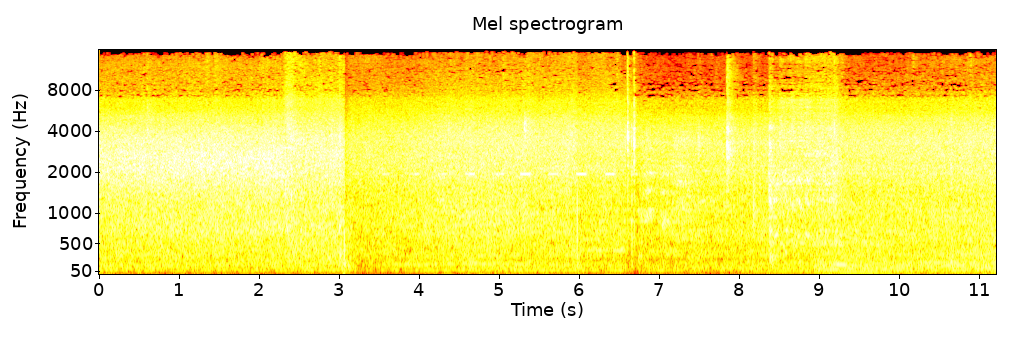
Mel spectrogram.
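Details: Toyota Rush (2007 or 2003 stated) that misfired like a dead coil, caused by a broken head gasket: after repair, the starter cranks and the engine settles into an even idle with no stumble.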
